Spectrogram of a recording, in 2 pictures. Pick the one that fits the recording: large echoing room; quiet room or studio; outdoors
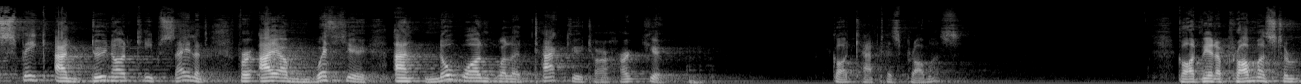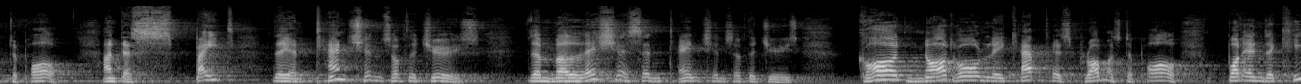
large echoing room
